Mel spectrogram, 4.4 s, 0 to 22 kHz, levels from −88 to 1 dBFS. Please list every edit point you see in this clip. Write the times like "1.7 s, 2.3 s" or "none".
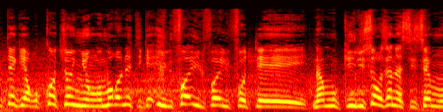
3.1 s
